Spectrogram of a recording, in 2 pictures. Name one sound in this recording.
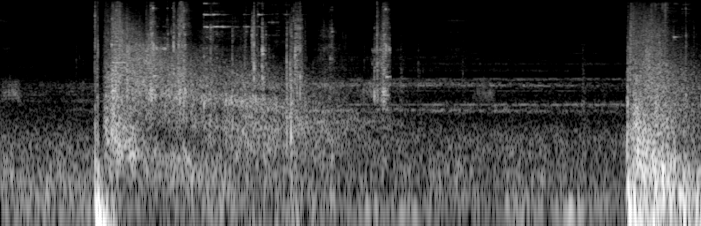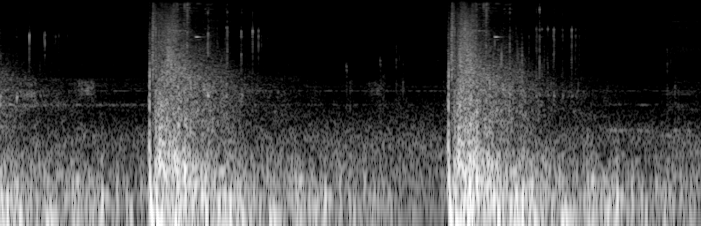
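A gun fires loud blasts that ring out and slowly fade.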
